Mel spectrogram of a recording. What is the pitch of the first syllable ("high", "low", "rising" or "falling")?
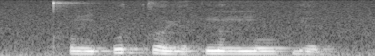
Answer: low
